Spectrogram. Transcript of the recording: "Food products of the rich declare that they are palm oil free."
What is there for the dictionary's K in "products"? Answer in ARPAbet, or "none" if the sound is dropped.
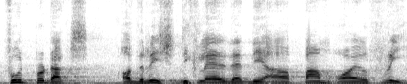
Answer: K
